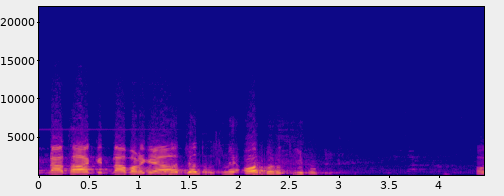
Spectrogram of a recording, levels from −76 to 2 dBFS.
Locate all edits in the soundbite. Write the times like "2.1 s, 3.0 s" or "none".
1.3 s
